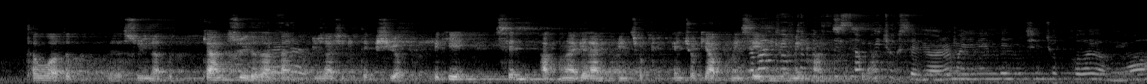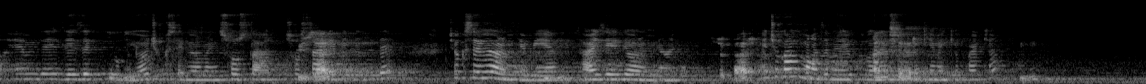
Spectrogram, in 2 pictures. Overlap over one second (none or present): present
